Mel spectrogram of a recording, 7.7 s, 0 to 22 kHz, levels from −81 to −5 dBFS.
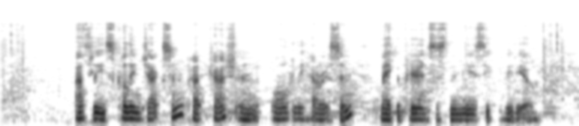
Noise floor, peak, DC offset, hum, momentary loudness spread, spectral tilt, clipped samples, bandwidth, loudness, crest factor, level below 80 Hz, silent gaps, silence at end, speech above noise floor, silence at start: -68 dBFS; -6 dBFS; under 0.1%; none; 9 LU; -6 dB/octave; under 0.1%; 11.5 kHz; -24 LUFS; 18 dB; -64 dBFS; none; 0.35 s; 44 dB; 1 s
